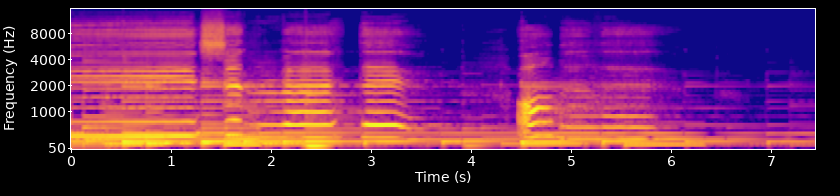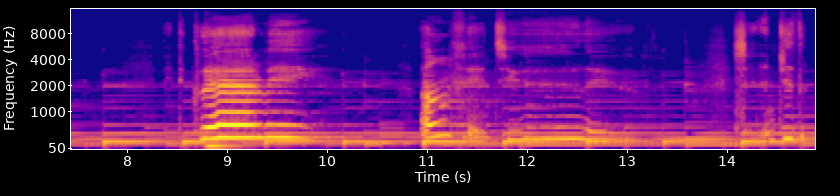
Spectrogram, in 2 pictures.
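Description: A woman singing slow, drawn-out phrases over her own acoustic guitar, with pauses between the sung lines while the guitar notes ring on.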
